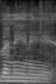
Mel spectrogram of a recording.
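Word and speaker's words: Venigni: So, I probably shouldn't complain, but the fact that the G is silent and I kept trying to pronounce the G is messed with me.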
